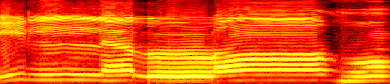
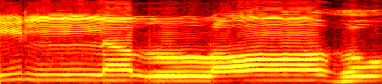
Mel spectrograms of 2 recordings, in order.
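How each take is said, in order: No difference in how they are said.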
